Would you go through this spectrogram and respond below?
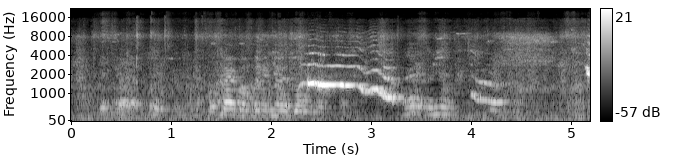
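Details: Dobermann at a stud service in Bunuan, Dagupan City, Pangasinan: one long, high whimper that slides downward, with people speaking before and after it.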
